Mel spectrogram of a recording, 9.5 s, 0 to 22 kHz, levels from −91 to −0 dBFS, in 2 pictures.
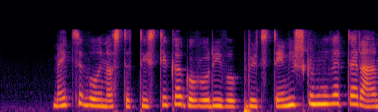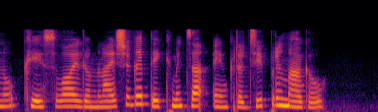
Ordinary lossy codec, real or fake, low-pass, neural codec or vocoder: none; fake; 7.2 kHz; codec, 16 kHz, 1 kbps, X-Codec, HuBERT features, trained on balanced general audio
